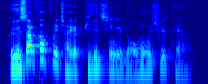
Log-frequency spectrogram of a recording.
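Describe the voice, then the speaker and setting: The man talks at a very fast pace in a dark, mellow tone. The recording is very clean, with a silent background. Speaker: plastic surgeon. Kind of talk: explainer video.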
